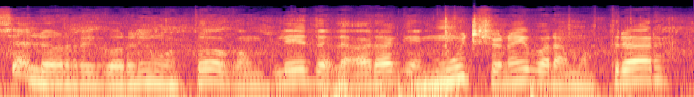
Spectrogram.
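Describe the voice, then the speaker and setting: A man in his thirties with an Argentine accent, chatting casually as he explores an abandoned roadside restaurant, laughing often and exclaiming with excitement. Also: sits high, fast talker, background noise. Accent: Argentine Spanish. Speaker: urban explorer vlogger. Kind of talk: casual walkthrough chat. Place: outdoors in an abandoned roadside building. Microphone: handheld camera held at arm's length.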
